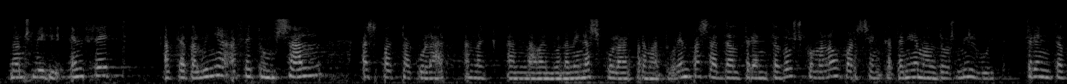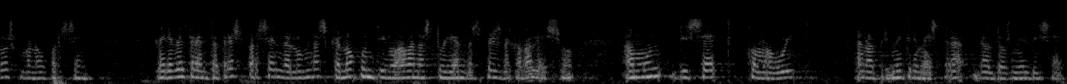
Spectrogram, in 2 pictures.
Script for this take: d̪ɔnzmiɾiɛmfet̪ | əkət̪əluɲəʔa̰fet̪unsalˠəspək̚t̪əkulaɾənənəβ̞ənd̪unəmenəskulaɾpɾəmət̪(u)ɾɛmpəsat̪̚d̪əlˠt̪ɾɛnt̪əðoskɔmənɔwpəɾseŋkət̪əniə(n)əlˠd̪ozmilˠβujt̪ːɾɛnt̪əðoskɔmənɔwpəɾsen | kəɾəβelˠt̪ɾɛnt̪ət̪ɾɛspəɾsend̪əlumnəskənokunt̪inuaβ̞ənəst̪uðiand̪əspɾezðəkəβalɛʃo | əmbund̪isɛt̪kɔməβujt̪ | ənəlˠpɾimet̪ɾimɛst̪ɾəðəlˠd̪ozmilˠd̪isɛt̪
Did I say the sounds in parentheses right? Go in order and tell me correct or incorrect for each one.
correct, incorrect: m

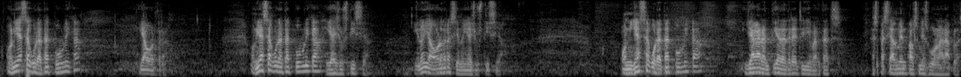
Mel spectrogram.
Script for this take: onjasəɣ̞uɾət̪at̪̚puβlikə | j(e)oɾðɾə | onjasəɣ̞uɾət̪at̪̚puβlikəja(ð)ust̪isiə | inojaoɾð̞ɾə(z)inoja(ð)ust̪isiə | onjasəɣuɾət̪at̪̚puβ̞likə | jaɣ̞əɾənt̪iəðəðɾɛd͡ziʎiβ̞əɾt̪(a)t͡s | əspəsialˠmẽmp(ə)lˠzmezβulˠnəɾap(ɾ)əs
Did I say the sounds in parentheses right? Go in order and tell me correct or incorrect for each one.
incorrect: a, incorrect: ʒ, incorrect: s, incorrect: ʒ, correct, correct, incorrect: l

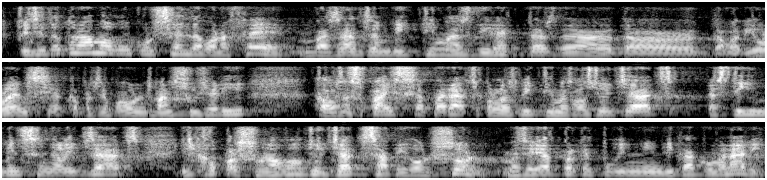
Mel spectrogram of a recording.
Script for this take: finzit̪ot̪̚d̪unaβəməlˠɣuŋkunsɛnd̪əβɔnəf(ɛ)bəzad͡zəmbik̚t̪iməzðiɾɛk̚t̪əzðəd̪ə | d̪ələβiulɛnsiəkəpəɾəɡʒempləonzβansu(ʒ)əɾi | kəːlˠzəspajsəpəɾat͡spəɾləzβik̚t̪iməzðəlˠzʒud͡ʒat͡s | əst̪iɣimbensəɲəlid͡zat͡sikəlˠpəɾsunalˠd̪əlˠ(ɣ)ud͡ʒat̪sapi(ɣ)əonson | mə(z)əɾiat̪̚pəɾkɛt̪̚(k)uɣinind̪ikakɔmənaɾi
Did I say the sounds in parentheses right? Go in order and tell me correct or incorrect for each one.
correct, correct, incorrect: ʒ, correct, correct, incorrect: p

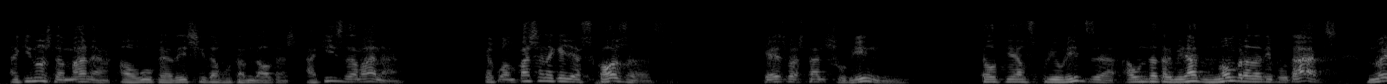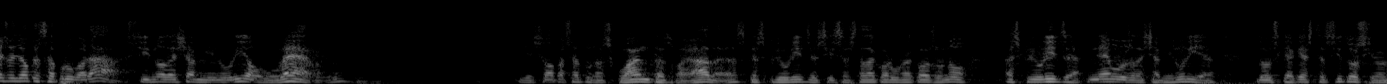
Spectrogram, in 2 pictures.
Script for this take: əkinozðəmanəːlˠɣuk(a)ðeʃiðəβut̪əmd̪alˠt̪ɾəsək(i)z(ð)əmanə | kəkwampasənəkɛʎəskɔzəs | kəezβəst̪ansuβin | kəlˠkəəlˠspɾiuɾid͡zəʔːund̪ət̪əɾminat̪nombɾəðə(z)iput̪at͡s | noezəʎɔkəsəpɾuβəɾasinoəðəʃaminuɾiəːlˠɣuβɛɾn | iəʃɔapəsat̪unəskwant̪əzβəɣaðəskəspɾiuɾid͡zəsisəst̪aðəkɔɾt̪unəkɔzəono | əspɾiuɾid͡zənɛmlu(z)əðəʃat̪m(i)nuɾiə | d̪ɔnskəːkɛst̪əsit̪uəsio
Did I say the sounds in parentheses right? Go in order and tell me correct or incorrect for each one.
incorrect: ə, correct, correct, incorrect: ð, correct, correct

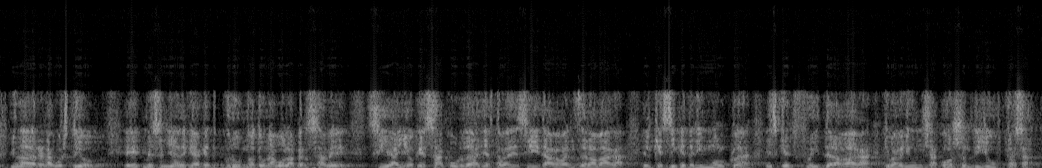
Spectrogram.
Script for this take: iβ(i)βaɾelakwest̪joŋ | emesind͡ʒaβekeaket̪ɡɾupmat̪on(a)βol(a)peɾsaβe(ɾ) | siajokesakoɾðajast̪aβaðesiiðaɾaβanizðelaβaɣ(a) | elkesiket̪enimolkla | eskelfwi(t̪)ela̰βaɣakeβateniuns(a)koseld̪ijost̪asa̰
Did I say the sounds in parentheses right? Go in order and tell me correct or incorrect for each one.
incorrect: a, correct, correct, correct, correct, incorrect: d̪, correct

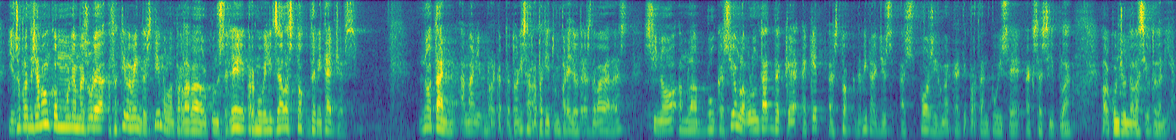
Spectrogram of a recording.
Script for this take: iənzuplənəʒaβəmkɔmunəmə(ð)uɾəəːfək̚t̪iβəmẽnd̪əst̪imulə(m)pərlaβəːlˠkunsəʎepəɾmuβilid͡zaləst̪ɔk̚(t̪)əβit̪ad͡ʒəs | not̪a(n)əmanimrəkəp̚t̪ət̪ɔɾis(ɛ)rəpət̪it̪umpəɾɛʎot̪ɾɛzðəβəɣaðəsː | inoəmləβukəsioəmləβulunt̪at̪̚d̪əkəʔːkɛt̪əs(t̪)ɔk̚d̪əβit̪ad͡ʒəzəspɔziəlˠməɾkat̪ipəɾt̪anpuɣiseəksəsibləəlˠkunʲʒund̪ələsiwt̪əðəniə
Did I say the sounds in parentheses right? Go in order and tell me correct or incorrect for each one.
incorrect: z, correct, incorrect: d̪, correct, incorrect: a, correct

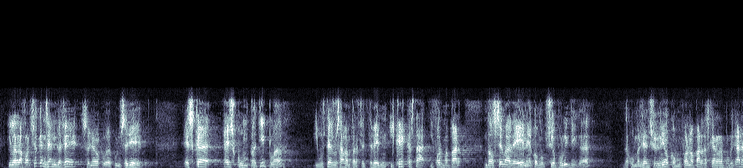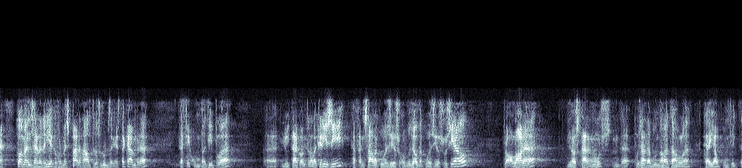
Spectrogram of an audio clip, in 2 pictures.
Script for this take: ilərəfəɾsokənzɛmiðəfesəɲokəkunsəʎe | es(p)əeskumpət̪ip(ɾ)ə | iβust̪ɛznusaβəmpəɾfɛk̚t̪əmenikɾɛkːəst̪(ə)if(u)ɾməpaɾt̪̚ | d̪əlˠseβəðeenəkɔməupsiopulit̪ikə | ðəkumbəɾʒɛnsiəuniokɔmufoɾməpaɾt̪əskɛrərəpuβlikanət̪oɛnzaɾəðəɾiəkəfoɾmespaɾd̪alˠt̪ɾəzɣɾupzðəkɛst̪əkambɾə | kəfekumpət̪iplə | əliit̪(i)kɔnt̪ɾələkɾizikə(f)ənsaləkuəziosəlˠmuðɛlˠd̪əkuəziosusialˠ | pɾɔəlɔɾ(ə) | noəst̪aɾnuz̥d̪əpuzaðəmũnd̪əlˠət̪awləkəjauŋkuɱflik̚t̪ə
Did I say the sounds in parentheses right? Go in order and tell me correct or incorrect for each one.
incorrect: k, incorrect: l, incorrect: a, incorrect: o, incorrect: a, correct, correct

